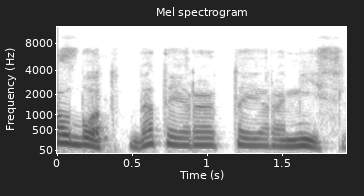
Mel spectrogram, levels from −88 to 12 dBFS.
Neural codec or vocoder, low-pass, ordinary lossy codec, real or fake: none; 7.2 kHz; Opus, 32 kbps; real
